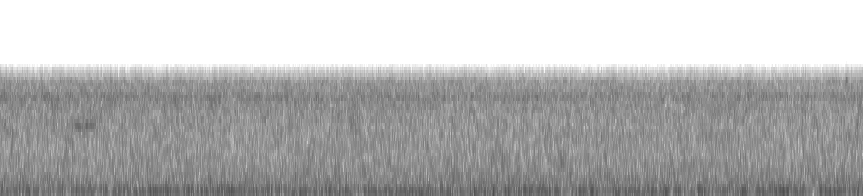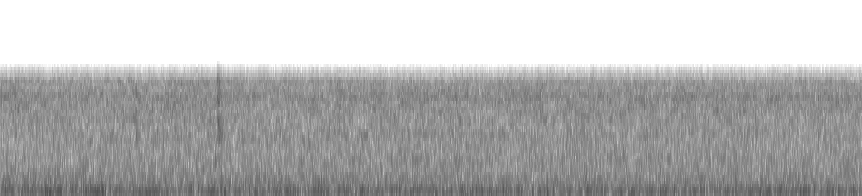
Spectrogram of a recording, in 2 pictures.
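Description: Steady rushing cabin noise of an Airbus airliner's cockpit, with a low hum under it, continuous and unchanging.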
